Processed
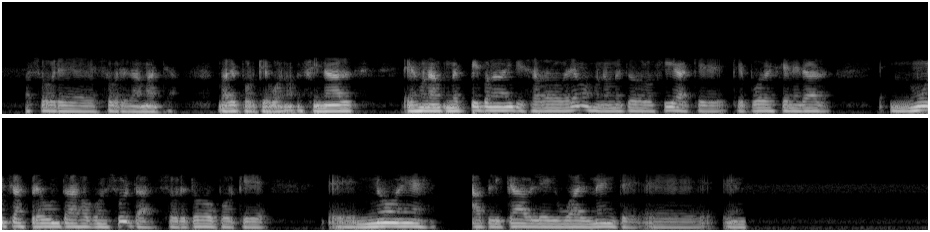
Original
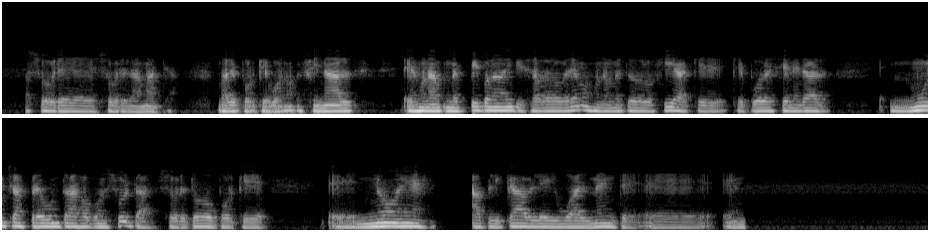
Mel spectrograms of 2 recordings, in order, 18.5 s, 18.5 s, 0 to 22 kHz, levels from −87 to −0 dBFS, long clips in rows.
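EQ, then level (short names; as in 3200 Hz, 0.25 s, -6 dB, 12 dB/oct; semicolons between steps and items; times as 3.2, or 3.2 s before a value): LPF 1300 Hz 6 dB/oct; air absorption 220 m; fixed phaser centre 770 Hz, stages 8; +5.0 dB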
